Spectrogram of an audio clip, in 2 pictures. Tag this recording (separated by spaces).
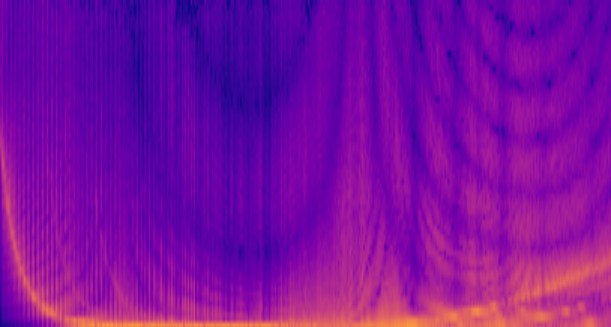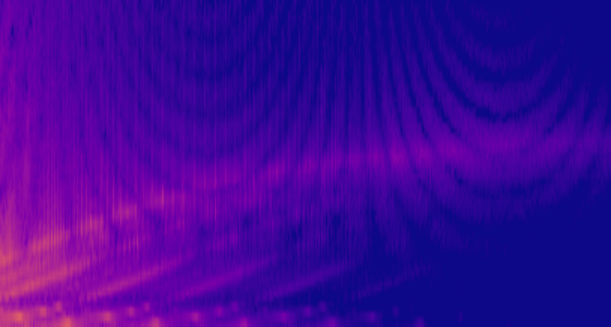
digital future sfx weird acid soundeffect fx sound-design electronic sci-fi synth freaky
